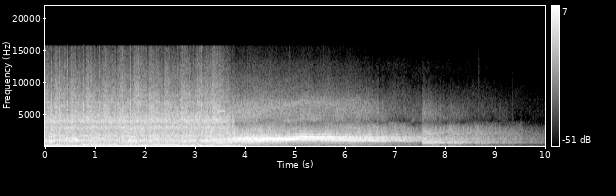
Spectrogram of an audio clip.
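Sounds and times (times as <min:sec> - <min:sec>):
electric guitar feedback whine: 0:00.4 - 0:10.0.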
